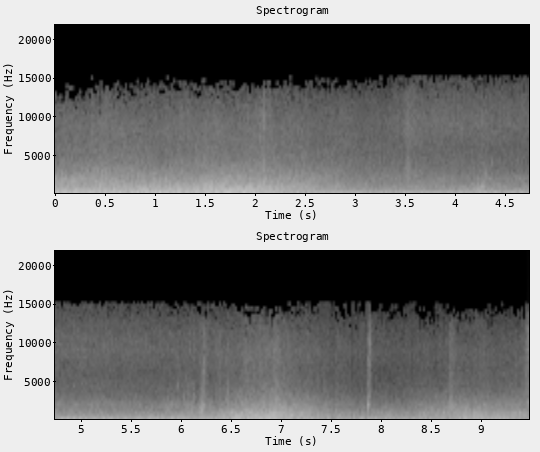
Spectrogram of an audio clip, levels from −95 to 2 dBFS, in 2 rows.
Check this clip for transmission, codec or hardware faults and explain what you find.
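Processor overload crackle runs from 7.39 to 7.90 s. Throughout that half second the processing side repeatedly failed to deliver its small audio buffers on time. Each miss was filled with silence, leaving a short hole with abrupt edges. The spacing of the dropouts fits buffers of around 5 ms, with roughly twenty of them lost. Heard together, the holes form a gritty crackle that tears across the sound and stops cleanly once the load clears.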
